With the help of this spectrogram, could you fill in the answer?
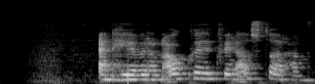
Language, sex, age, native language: Icelandic, female, 20-29, Icelandic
